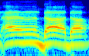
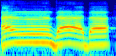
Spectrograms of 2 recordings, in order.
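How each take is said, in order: First: The d sound is hard and heavy. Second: The d sound is soft and light. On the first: The speaker calls it wrong. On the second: The speaker calls it right. "Dia bunyi lembut"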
